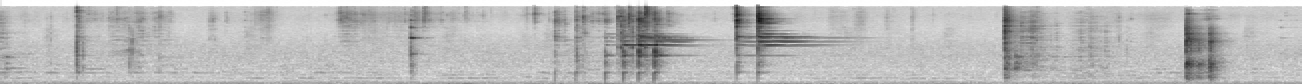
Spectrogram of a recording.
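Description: Steel mixer-grinder jar clinking against a glass bowl as ground red chilli flakes are tapped out of it: a cluster of ringing clinks about six seconds in and another about a second later, then two short clatters near the end.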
